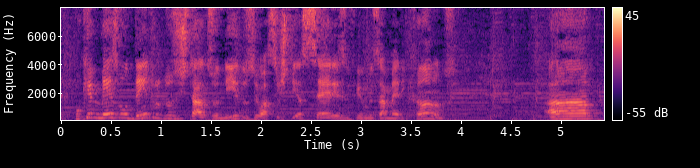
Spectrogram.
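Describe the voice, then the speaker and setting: A man's voice: high-pitched, fairly bright tone. A Brazilian man, an English teacher, explaining in a casual video lesson and answering his own questions. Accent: Brazilian Portuguese.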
